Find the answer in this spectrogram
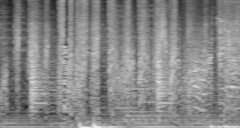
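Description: Instrumental hip hop beat with a bass line and a heavy kick drum hit near the middle, with DJ turntable scratches cut over it.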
